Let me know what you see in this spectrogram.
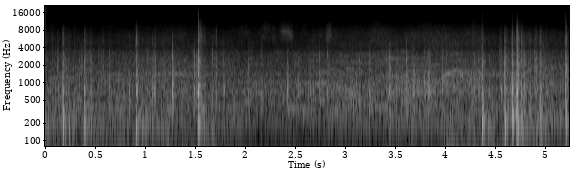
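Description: Fireworks display: irregular sharp bangs and crackles of shells bursting, with a quick cluster of bangs about four and a half seconds in.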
